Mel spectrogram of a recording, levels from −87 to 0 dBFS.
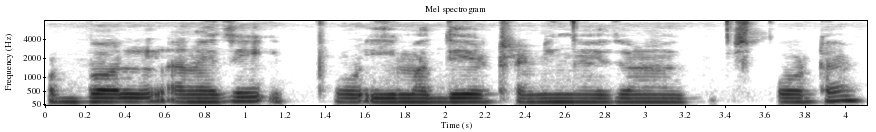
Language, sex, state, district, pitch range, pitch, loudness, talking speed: Telugu, male, Telangana, Nalgonda, 130-135 Hz, 130 Hz, -18 LUFS, 115 wpm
